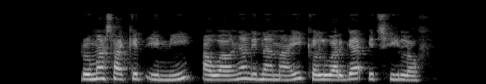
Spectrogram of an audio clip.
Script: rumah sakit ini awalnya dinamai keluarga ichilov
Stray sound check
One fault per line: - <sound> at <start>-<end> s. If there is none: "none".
none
